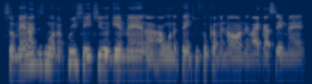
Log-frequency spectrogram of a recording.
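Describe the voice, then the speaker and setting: A man's voice: lowish voice, steady tone, fast. A man hosting a podcast, speaking emphatically and saying "man" a lot as he wraps up with his guest. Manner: warm-hearted, emphatic, frequent "man". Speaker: podcast host. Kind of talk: casual interview talk.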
